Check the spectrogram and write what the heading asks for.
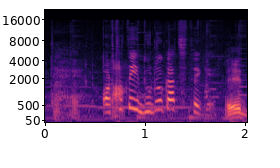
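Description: Indistinct talking over background music, with a steady held tone under short wavering vocal sounds in the middle.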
